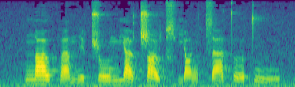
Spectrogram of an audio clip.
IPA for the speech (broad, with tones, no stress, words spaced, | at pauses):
n̪ɑ˦ʊ̯ pä˨˦mi˨˩ ʈ͡ʂo˦ʊ̯mjä˥˨ʈ͡ʂɑ˥˨ʊ̯t͡ɕʰjɑ˨˩ŋ t͡sä˨˦t̪ɤ˨˦t̪u˥˨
